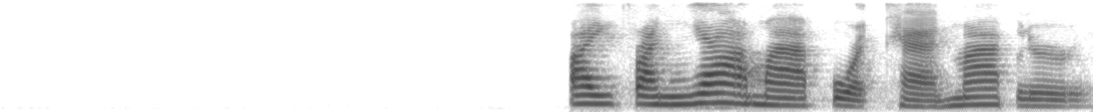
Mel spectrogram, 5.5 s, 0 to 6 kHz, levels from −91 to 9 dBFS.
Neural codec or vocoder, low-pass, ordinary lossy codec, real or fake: autoencoder, 22.05 kHz, a latent of 192 numbers a frame, VITS, trained on one speaker; 5.4 kHz; none; fake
